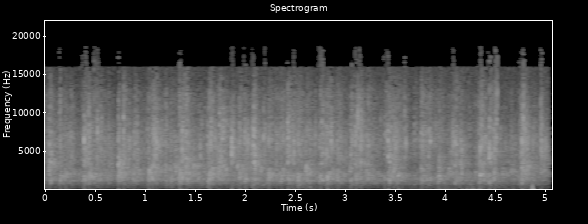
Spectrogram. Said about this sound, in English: Oh, would you clap your hands and praise Him before you're seated?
